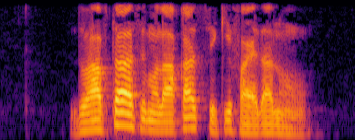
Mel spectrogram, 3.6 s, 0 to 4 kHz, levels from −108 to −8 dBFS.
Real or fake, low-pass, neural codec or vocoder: real; 3.6 kHz; none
